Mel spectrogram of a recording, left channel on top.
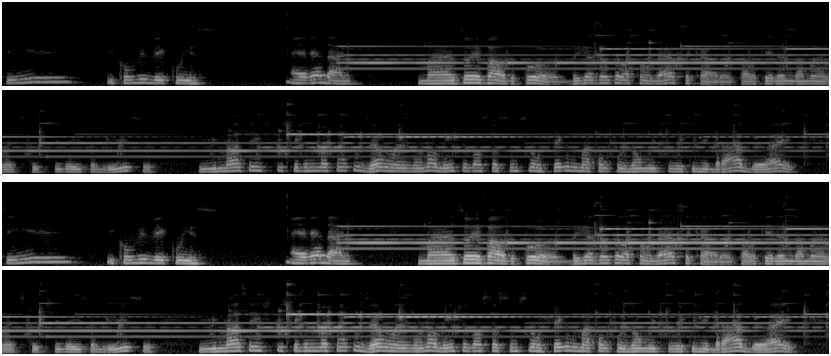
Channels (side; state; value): left; quieter; 5.2 dB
